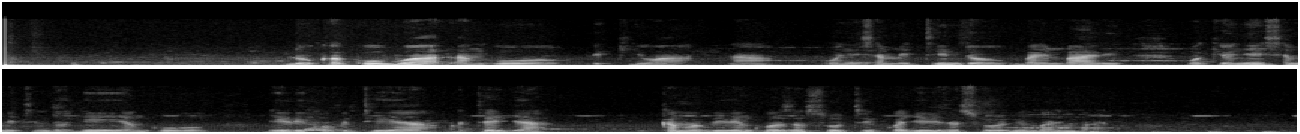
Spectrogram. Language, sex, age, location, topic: Swahili, male, 18-24, Dar es Salaam, finance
